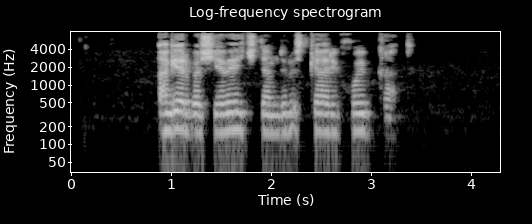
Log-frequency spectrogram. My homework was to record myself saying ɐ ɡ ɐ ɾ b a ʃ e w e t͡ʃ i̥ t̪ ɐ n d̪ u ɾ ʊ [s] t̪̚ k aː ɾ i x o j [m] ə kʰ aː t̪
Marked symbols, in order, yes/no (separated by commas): yes, no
